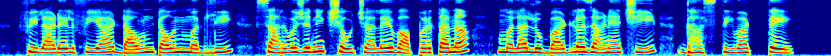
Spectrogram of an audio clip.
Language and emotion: Marathi, fearful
